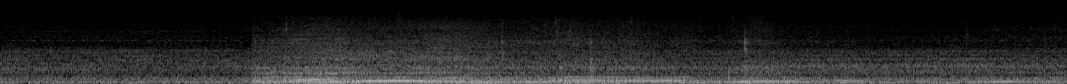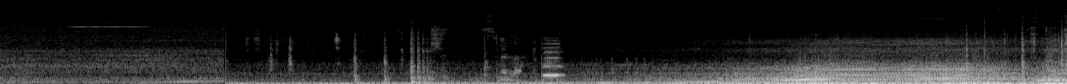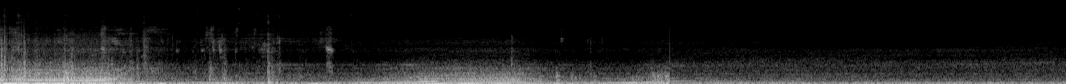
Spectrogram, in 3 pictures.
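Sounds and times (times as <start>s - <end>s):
engine revving: 2.5s - 8.6s, 16.5s - 32.0s
knocks and clatters: 13.0s - 16.1s, 20.3s - 24.9s.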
